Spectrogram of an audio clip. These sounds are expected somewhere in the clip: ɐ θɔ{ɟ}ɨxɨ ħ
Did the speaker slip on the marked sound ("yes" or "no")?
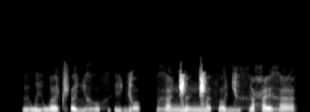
no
